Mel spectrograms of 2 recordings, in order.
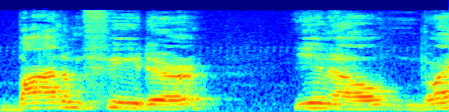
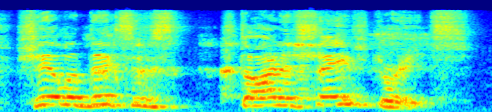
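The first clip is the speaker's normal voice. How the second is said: big gleeful delivery, pitched up; with gusto; 6 semitones higher than usual. Shown as a demonstration. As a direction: announce it with gusto, stretching the words. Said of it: "Say that with more gusto".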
